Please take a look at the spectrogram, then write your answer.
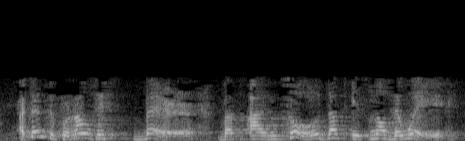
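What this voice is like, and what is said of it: African accent. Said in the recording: “I have an African accent.”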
